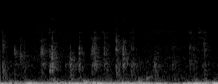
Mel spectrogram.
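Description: Computer keyboard typing: a quick run of irregular key clicks over a low steady hum.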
